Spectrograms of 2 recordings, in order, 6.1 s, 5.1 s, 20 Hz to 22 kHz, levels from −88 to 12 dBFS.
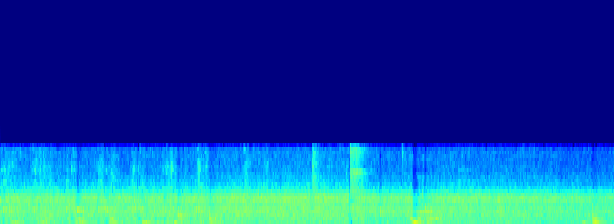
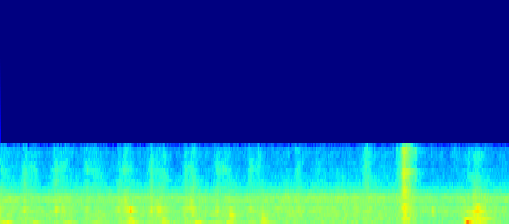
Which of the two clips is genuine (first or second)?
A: first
